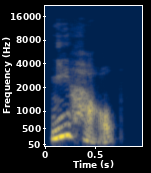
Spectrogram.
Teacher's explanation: Two third tone, and the first character needs to change to second tone.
